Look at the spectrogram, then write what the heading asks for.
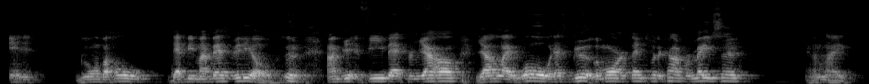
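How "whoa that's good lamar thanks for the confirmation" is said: higher, louder mock-viewer enthusiasm; imitated excited praise. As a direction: gush like an impressed follower.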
